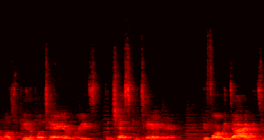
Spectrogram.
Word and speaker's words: Cesky: from the czech republic the czech terrier pronounced chesky is the only brief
